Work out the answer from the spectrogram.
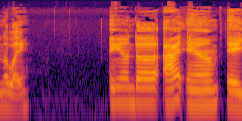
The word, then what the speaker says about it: Neleh: is my artist name that's Helen Helen backwards pronounced Helen laay and uh I am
